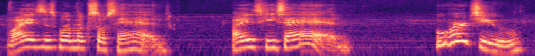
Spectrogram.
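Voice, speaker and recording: In a slow, mid-range, sing-song voice that is creaky and mellow, a streamer offers casual chat and game commentary on a livestream. The style is sardonic and mock-serious, taking time over each word.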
